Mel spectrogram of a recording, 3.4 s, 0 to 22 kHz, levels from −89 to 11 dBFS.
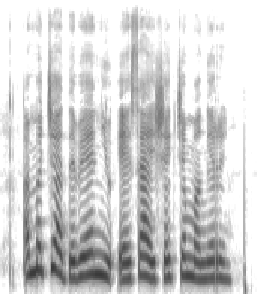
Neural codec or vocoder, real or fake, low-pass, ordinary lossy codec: none; real; 19.8 kHz; none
